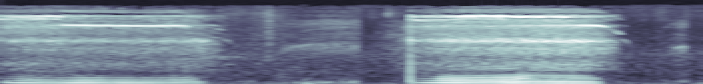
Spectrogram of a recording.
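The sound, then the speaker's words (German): A dog named Bello, having dozed off, snores twice in its sleep, each snore a steady, buzzing drone lasting about a second, separated by a short pause with a soft breathy inhale. No talking. “Er ist eingenickt und schläft.”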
